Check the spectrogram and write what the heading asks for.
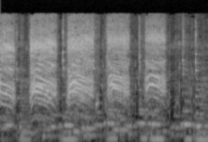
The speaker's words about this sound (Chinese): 古怪的乌鸦，他们会对着你叫；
